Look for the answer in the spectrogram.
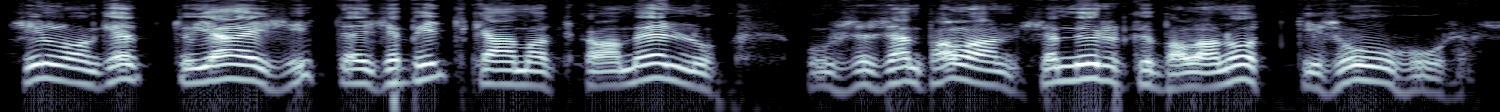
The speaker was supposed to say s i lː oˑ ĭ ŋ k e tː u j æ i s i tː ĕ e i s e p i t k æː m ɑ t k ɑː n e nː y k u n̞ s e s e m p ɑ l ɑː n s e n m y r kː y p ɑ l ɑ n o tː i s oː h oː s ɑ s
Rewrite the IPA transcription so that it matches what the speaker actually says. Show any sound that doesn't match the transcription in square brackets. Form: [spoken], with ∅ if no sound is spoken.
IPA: s i lː oˑ ĭ ŋ k e tː u j æ i s i tː ĕ e i s e p i t k æː m ɑ t k ɑː [m] e nː y k u n̞ s e s e m p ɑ l [ɑ] n s e [m] m y r kː y p ɑ l ɑ n o tː i s [uː] h [uː] s ɑ s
